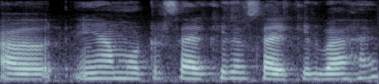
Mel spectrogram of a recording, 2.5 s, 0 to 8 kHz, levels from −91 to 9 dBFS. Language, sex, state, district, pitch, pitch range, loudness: Bhojpuri, female, Uttar Pradesh, Deoria, 200 Hz, 185-210 Hz, -18 LUFS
